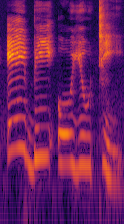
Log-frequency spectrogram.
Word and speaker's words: about: AGO is generally pronounced in our Indian English way as ego. ABOUT is pronounced as about. No, make it a remembering thing that it is not A sound, it is A sound as represented by the symbol here. About, ago, allow.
